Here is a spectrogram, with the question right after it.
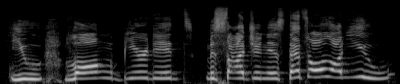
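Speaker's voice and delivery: high, whiny mock guilt-tripping; mock accusing falsetto. Mocking reformists blaming mullahs in high whiny voice. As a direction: wag a finger in a shrill put-on voice. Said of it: "the tears start coming down".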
